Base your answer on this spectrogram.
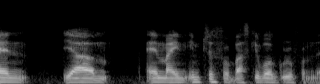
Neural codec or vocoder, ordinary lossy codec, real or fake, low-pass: codec, 16 kHz in and 24 kHz out, 1 kbps, XY-Tokenizer; none; fake; 7.2 kHz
